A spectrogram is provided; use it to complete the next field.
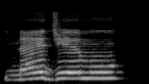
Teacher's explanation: Qalqalahnya najmu, najmu. Tidak diakhiri dengan hamzah, bukan dibaca dengan najmu, tapi najmu.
